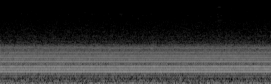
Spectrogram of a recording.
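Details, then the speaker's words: 1925 Magnavox Type D TRF radio on bench power supplies, restoration: steady low buzzing hum with overtone ladder, no station audio; one power supply suspected of producing the hum, lowering main B+ gave no change. "one of my power supplies is coming with a hum let me knock down the b the main b plus and just see if that disappears"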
